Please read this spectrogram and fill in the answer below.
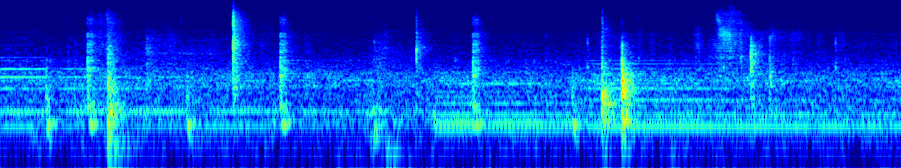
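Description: Hands handling sheets of printer paper on a desk: scattered light taps, clicks and brief rustles as the pages are touched and flattened, the sharpest knock a little past halfway.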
